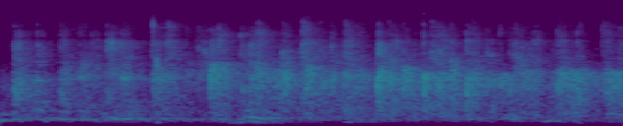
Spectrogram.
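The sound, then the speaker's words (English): An audience bursts into applause during a church sermon, with moderately loud, dense clapping sustained for about four seconds. “that's applause in the middle of a sermon. That's awesome.”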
